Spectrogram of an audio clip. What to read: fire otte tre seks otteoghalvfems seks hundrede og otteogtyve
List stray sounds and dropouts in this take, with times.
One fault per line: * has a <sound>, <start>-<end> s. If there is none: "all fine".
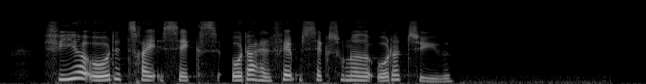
all fine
